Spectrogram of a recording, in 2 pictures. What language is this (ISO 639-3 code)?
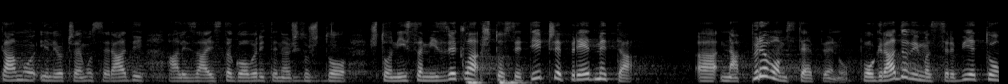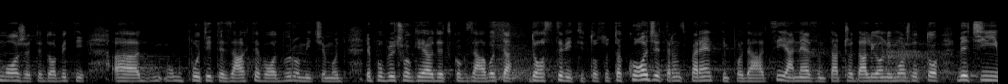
srp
